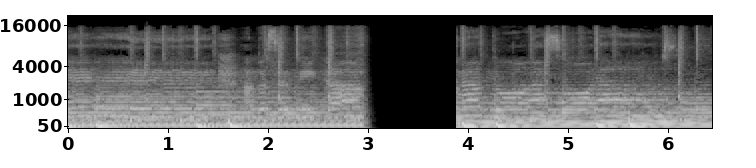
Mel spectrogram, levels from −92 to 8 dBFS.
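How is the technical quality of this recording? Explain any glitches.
The recording has one clear glitch, a long network dropout from 2.94 to 3.89 s. The likely cause is that the stream stopped delivering audio for nearly a second, so about 0.94 s of material never reached the receiver. The receiver briefly stretched the last sound it had into a fading buzz or hiss, then gave up, leaving about 0.82 s of near silence. The audio resumes at 3.89 s with the missing portion simply gone.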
